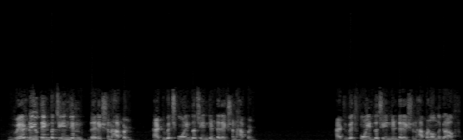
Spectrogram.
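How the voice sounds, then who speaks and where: A man's voice: high-pitched, racing. A man in his thirties with an Indian accent teaching a live online physics class, repeating himself and checking understanding with questions, slightly muffled.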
